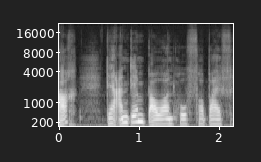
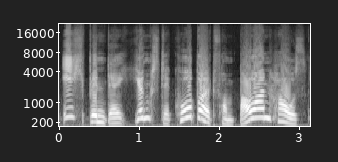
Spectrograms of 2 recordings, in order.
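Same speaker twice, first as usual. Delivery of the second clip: higher, louder, puffed up; proud little kobold; 5 semitones higher, 6 dB louder than usual. Acted. Little kobold introduces himself to the troll, proudly. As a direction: stand tall and announce yourself. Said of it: "sagte der kleine Kobold".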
